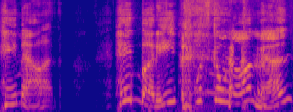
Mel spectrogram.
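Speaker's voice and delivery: put-on American accent, pitched very high. Describing how being around Americans changes how one talks: American accent. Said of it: "when you're around so many Americans, you start going".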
